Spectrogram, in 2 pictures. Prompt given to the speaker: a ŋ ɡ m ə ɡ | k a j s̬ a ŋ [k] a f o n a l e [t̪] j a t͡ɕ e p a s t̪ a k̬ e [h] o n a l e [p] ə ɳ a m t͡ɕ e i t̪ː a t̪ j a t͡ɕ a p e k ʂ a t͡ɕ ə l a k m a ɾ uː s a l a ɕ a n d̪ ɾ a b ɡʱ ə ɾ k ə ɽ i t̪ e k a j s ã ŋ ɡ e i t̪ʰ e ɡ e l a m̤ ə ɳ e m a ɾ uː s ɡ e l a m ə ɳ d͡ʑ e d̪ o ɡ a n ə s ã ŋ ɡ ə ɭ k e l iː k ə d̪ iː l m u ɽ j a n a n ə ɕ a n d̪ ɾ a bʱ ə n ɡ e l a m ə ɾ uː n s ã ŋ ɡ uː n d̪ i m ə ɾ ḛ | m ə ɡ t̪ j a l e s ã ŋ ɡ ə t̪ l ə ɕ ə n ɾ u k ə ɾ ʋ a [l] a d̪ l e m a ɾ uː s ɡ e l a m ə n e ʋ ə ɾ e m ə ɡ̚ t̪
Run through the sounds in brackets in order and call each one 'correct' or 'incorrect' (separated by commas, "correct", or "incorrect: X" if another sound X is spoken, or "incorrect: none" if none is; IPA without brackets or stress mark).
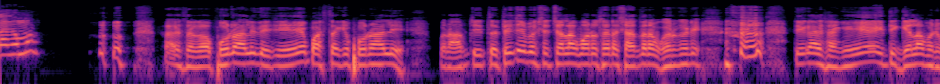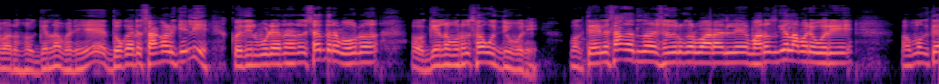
incorrect: ɡ, correct, incorrect: f, correct, incorrect: ɾ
